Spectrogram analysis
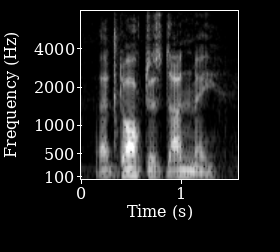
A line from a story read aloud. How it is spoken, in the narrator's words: he murmured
